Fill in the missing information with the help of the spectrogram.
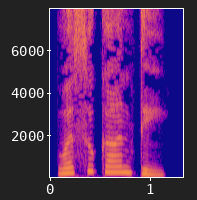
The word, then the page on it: ವಿಸ್ಕಂದ: viskanda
